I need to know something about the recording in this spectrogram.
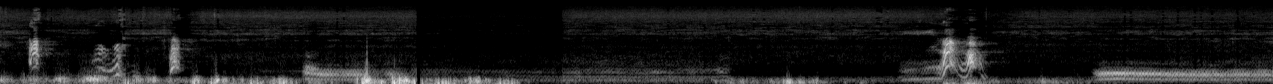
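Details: Mimi, a puppy, angry at a stranger: a few sharp high yips and barks, then long steady whining growl-like tones, with low rumbling handling noise throughout.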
